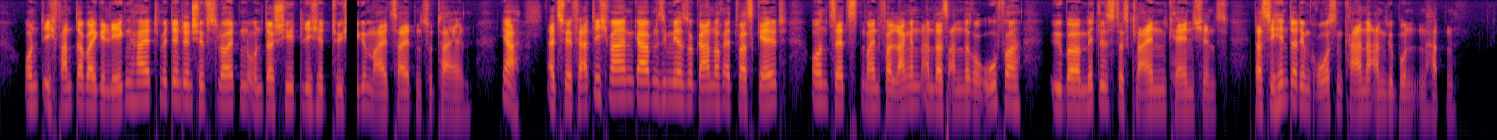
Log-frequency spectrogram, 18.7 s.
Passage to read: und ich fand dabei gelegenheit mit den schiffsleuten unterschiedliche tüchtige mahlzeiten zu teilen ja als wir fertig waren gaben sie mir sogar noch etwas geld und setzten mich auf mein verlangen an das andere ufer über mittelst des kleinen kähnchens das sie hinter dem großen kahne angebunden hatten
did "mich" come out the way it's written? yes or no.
no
